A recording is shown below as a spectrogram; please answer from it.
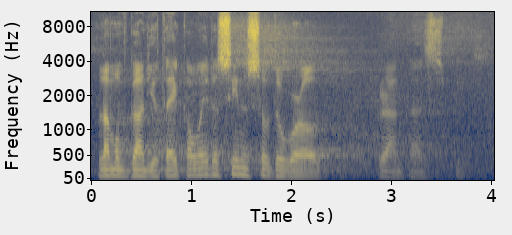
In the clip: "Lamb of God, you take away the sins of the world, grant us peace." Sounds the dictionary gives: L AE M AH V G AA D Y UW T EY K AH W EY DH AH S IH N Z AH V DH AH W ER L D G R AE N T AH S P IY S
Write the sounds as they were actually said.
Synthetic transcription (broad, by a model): L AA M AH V G AA D Y UW T EY K AH W EY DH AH S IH N S AH V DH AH W ER L D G R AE N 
